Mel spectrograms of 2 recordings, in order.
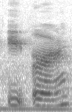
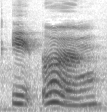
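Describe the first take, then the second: First: It is said quickly. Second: It is said at a normal pace.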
